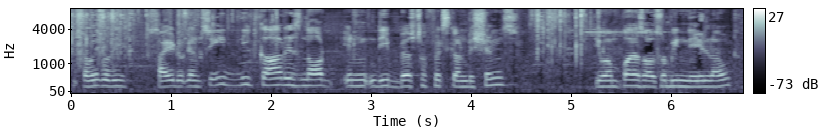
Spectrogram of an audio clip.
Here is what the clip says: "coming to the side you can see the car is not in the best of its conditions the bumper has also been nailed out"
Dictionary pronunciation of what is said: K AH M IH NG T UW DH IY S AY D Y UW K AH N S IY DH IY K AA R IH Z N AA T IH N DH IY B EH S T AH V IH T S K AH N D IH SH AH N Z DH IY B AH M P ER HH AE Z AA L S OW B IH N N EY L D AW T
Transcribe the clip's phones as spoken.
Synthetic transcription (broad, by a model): K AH M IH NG T UW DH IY S AY D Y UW K AH N S IY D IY K AA R IH Z N AA T IH N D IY B EH S T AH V IH T S K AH N D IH SH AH N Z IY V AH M P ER HH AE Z AA L S OW B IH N N EY L D AW T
